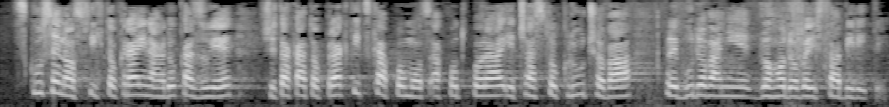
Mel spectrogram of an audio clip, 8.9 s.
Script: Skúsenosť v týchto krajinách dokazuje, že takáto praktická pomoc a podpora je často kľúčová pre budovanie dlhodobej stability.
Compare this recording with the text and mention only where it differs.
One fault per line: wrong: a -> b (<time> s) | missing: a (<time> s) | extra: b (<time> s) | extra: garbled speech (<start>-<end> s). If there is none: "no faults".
no faults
